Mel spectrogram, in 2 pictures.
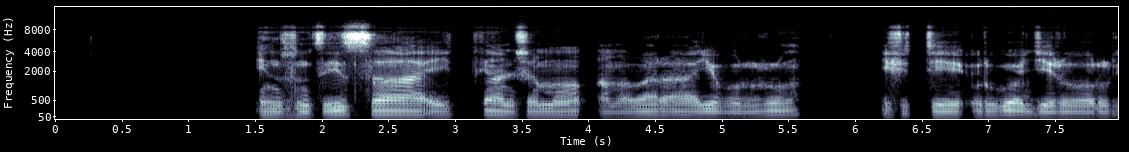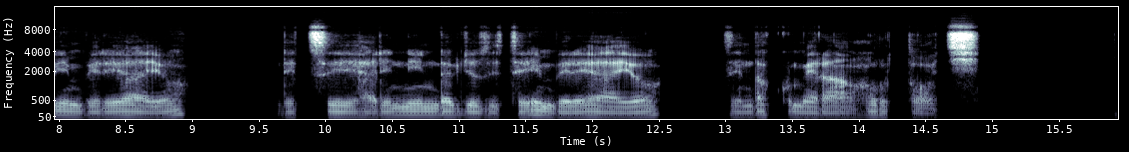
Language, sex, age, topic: Kinyarwanda, male, 25-35, finance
